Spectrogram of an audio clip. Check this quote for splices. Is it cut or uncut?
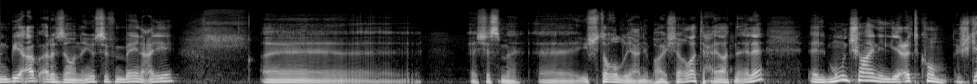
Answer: uncut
